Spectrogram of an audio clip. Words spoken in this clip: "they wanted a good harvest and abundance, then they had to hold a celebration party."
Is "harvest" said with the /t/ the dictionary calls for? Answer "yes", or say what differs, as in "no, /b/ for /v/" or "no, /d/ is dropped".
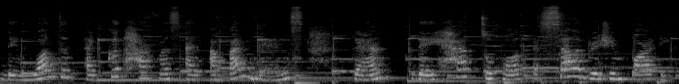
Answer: no, /t/ is dropped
